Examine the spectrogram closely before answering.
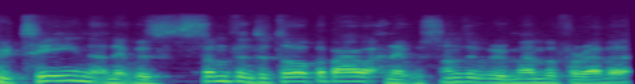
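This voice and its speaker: Lively intonation marks this man's speech. He talks with an English accent. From England. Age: 60s. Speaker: guest scientist. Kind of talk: casual chat.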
